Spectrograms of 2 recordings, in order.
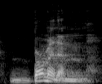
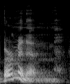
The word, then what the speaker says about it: Birmingham: We definitely say, Birmingham. we would call this Birmingham. As a matter of fact, we have Birmingham, Alabama, and that's how we would pronounce that. But I know you guys in the UK would say something along the lines of Birmingham. Yeah. The H seems to be a little bit silent.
